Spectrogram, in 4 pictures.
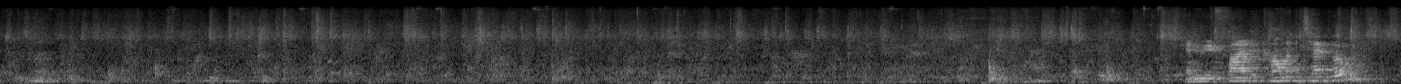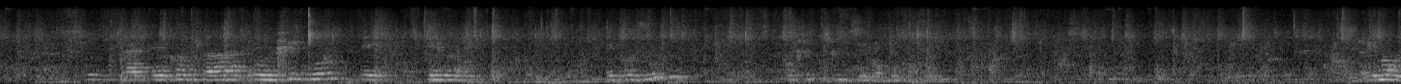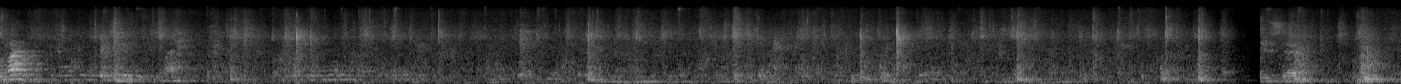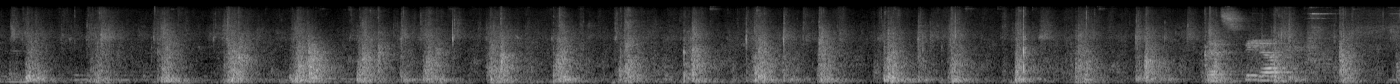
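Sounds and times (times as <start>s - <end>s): footsteps on wooden floor: 0.0s - 56.0s.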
